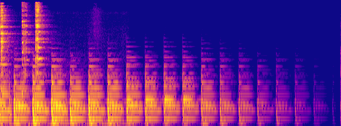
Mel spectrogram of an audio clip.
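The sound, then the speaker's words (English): Bright, ringing glass clinks repeat in a quick, steady rhythm, about fifteen strikes, each with a short shimmering ring that slowly grows quieter. No one speaks. “Cheers. Cheers. Cheers.”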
